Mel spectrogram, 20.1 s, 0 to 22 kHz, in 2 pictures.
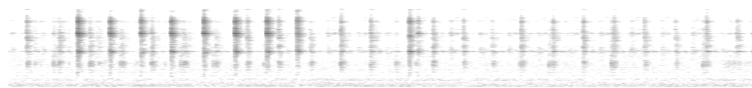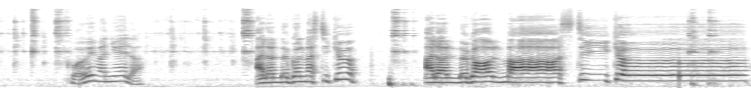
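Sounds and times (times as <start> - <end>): teaspoon clinking in cup: 0.2 - 11.0, 11.9 - 13.5, 19.2 - 19.9.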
